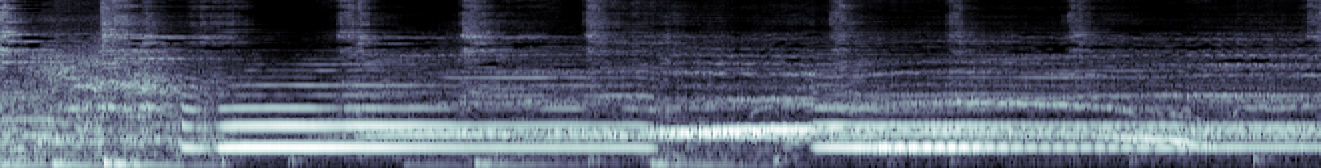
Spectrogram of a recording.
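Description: A conch shell (shankha) blown in two long, steady, horn-like blasts: the first starts about a second and a half in, and the second follows a short breath at about five seconds. Wavering high-pitched voices sound over the blasts.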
